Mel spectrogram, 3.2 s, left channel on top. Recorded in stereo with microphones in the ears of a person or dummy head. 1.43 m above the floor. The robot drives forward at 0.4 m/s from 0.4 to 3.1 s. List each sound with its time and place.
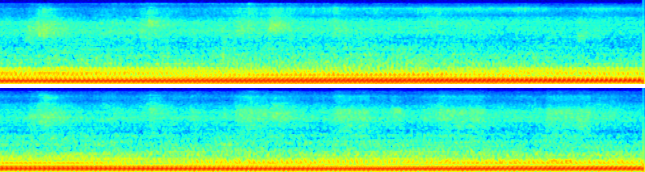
0.0 s an engine running: 40° left (ahead or behind), 0.9 m; by 3.2 s 45° left (ahead or behind), 0.8 m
